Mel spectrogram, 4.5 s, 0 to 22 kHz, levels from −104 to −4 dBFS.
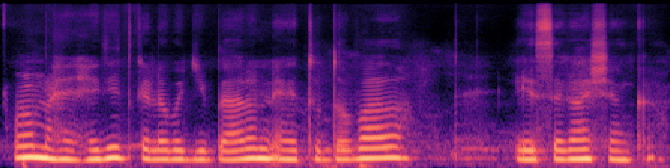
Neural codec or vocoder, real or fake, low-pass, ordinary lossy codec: autoencoder, 48 kHz, 128 numbers a frame, DAC-VAE, trained on Japanese speech; fake; 19.8 kHz; none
